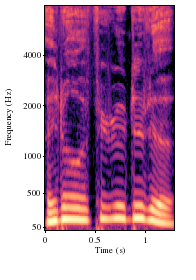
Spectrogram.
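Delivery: high-pitched fresh character voice. On the podcast, trying out a voice never done before, like Barney. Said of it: "it's a new voice. I've never done that voice before".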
